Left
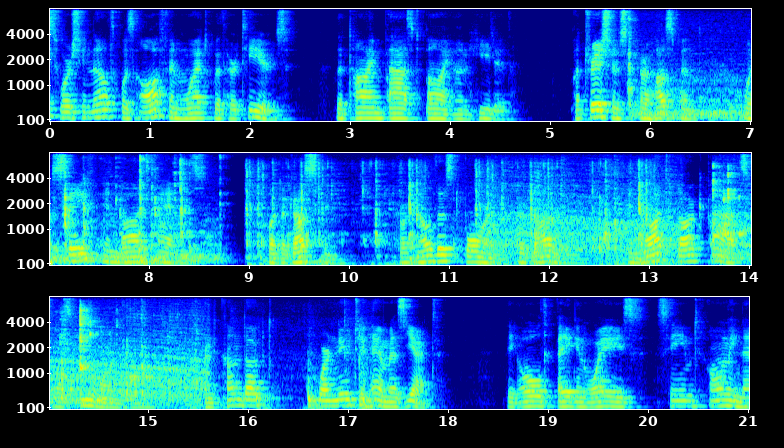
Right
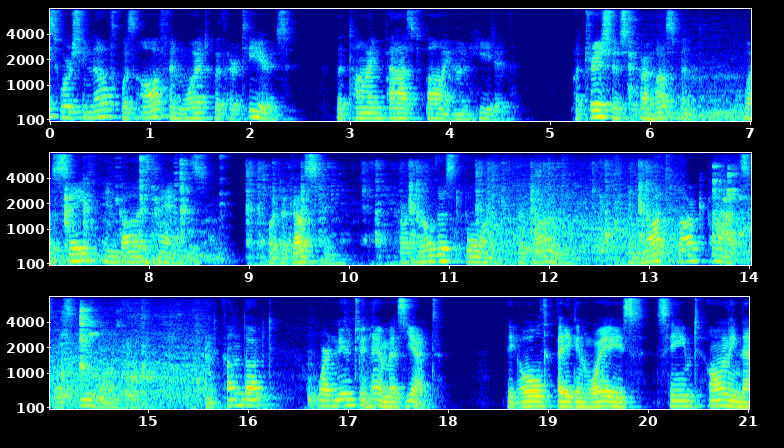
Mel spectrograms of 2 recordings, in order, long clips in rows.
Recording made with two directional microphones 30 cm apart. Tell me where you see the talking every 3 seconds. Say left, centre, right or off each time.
left, left, left, left, left, centre, right.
